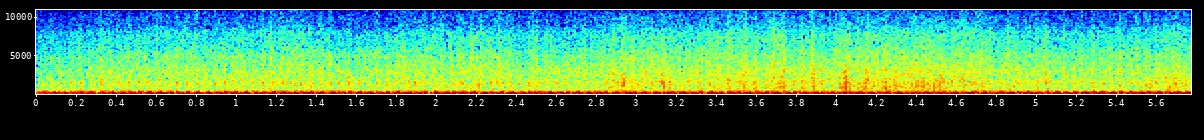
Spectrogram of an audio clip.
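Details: 21-year-old Honda Shadow V-twin with new Vance & Hines exhaust, baffle repacked with new fiberglass, riding: deep, even rumble, tamer, no rasp or popping, nice deeper tone; normal running.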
